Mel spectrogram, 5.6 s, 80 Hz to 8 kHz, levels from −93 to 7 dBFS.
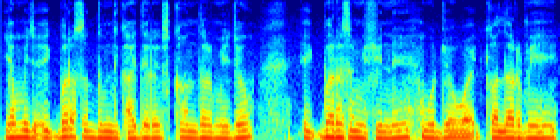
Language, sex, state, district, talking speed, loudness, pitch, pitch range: Hindi, male, Arunachal Pradesh, Longding, 225 wpm, -13 LUFS, 140 Hz, 135-145 Hz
